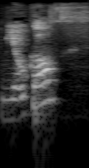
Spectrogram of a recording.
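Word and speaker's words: Miyoko: She's Japanese, so you would say it like how like a Japanese person would say. It's like Mioko.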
